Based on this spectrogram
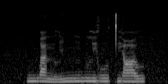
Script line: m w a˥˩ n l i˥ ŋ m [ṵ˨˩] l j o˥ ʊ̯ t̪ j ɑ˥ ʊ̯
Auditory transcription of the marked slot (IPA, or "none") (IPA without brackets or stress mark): u˥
